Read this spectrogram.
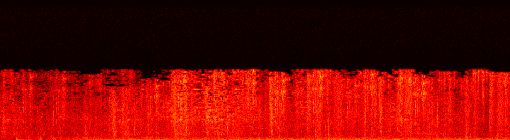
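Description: Wind howls steadily outdoors in a snowstorm.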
